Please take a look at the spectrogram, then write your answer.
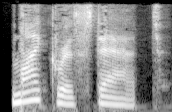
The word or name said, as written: microstat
